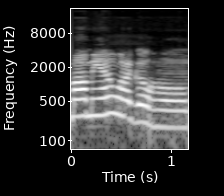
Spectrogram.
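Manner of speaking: put-on high, loud, whiny child voice. Retelling a boy lying face down in a cupcake costume: imitating a whiny child. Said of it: "laying face down on the ground going".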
